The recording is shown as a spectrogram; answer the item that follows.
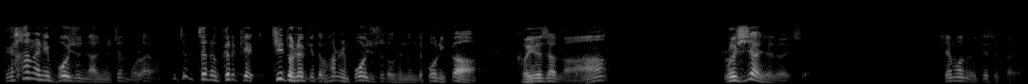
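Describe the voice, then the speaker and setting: A male pastor telling a personal testimony in a sermon, swinging between loud outbursts and hushed asides. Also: a little high, sing-song, fast, husky. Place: church lecture hall. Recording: dull lo-fi recording.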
